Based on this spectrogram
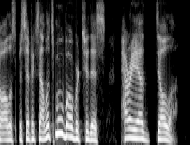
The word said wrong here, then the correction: pareidolia: So how do I say it? – J'aime ça beaucoup. Pareidolia.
